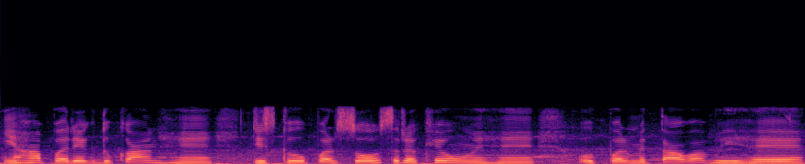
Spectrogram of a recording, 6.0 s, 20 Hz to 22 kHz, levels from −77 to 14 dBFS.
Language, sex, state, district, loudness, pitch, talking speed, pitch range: Hindi, female, Jharkhand, Palamu, -14 LUFS, 245 Hz, 160 wpm, 235-255 Hz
